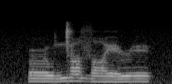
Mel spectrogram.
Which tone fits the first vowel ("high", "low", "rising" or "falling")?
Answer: low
